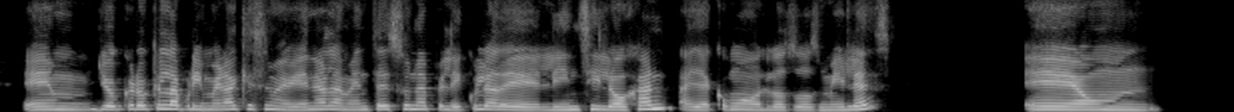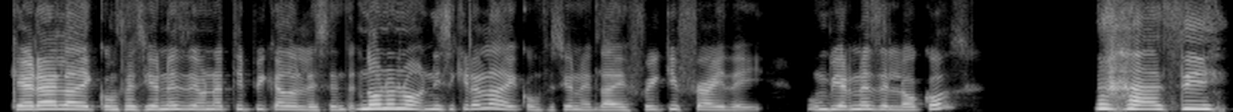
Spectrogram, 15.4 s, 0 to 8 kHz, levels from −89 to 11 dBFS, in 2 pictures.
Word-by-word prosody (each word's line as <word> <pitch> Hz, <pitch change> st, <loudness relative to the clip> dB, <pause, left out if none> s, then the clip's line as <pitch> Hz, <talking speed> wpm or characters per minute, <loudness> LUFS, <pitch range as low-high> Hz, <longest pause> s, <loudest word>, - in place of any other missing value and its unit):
Em, 215 Hz, 0 st, -4 dB
yo 230 Hz, 0 st, -2 dB
creo 250 Hz, +1 st, -3 dB
que 275 Hz, -, -6 dB
la 265 Hz, -2 st, +1 dB
primera 235 Hz, +1 st, -3 dB
que 255 Hz, -, -9 dB
se 250 Hz, 0 st, -9 dB
me 230 Hz, -3 st, -5 dB
viene 210 Hz, +3 st, -4 dB
a -, -, 0 dB
la 235 Hz, -1 st, -3 dB
mente 215 Hz, +3 st, -6 dB
es 240 Hz, +1 st, -7 dB
una 245 Hz, -1 st, -4 dB
película 225 Hz, +2 st, -4 dB
de 200 Hz, -3 st, 0 dB
Lindsay 205 Hz, +4 st, -3 dB
Lohan, 250 Hz, +7 st, +1 dB
allá 200 Hz, -1 st, -4 dB
como 215 Hz, 0 st, -4 dB
los 195 Hz, -1 st, -6 dB
2000, 200 Hz, +5 st, -4 dB, 0.8 s
em, 210 Hz, -2 st, 0 dB, 0.5 s
que 240 Hz, -, +3 dB
era 255 Hz, +1 st, +8 dB
la 255 Hz, -1 st, +5 dB
de 235 Hz, -2 st, +3 dB
Confesiones 235 Hz, +2 st, 0 dB
De 240 Hz, 0 st, -1 dB
Una 235 Hz, 0 st, -1 dB
Típica 245 Hz, 0 st, -5 dB
Adolescente 220 Hz, -1 st, -2 dB
No 290 Hz, +2 st, +7 dB
no 300 Hz, -, +6 dB
no 280 Hz, -4 st, +5 dB
ni 245 Hz, +1 st, -1 dB
siquiera 265 Hz, +3 st, -3 dB
la 310 Hz, 0 st, +2 dB
de 235 Hz, -4 st, -1 dB
confesiones, 205 Hz, 0 st, -6 dB
la 205 Hz, -, 0 dB
de 200 Hz, 0 st, +1 dB
Freaky 230 Hz, +4 st, -5 dB
Friday, 210 Hz, -4 st, -3 dB, 0.2 s
Un 235 Hz, -, -3 dB
Viernes 240 Hz, +1 st, +1 dB
de 235 Hz, -, 0 dB
Locos. 245 Hz, -, -2 dB, 0.8 s
Ajá, 275 Hz, -3 st, +6 dB
sí. 270 Hz, -1 st, +3 dB
230 Hz, 200 wpm, -20 LUFS, 210-250 Hz, 0.8 s, era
